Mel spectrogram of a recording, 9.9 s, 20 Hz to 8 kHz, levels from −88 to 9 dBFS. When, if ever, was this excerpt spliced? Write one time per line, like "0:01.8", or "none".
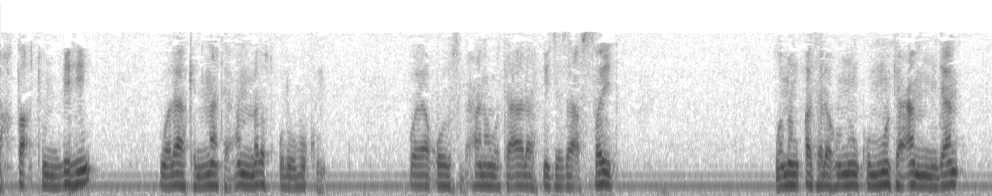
0:04.0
